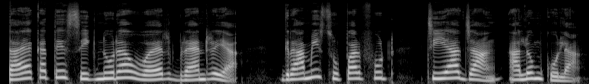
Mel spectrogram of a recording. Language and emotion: Santali, neutral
